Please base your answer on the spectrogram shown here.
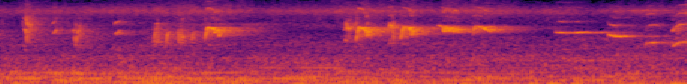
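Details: Javan grey-throated white-eye (cak gentong) in a ngriwik tutor recording for caged birds. Soft high chirps lead into a short burst of bright, buzzy twitters, then a few thin whistles, quieter than the other passages.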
